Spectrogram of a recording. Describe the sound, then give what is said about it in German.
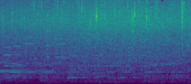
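Warm summer rain rustles on bushes and trees in a soft, steady hiss of countless drops. It stays even throughout, with no voices. “Lauer Regen. Sommerregen, rauscht von Büschen, rauscht von Bäumen.”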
